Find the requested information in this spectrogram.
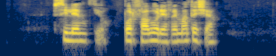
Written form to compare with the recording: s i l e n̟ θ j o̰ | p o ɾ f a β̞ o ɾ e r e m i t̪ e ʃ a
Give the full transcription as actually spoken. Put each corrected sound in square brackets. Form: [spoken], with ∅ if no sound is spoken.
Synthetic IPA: s i l e n̟ θ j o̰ | p o ɾ f a β̞ o ɾ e r e m [a] t̪ e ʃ a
